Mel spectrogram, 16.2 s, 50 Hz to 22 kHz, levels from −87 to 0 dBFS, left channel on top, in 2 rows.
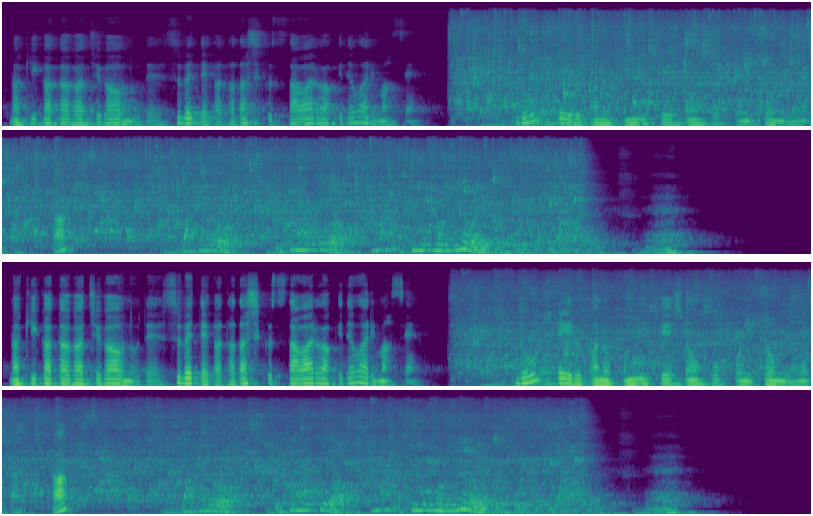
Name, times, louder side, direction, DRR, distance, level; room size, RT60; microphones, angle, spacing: voice 1, 0.1-2.6 2.9-4.1 5.1-8.3 8.6-8.8, right 6 dB, 90° right, 18 dB, 0.4 m, -27 dB
sound 1, 4.5-13.9, left 3 dB, 70° left, 2.5 m, -36 dB
voice 2, 4.8-5.7 9.7-14.8, equal, 20° left, -5 dB, 2.0 m, -35 dB
8.3 x 6.3 x 6.6 m, 0.87 s
head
